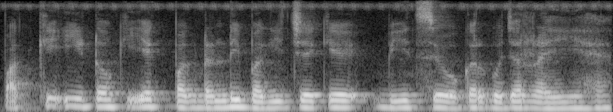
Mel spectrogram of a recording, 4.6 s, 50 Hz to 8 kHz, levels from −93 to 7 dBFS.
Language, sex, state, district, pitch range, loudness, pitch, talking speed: Hindi, male, Uttar Pradesh, Lalitpur, 125-145 Hz, -15 LUFS, 130 Hz, 170 wpm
